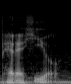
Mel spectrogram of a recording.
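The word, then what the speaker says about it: perejil: Spanish word for parsley Dominicans pronounced it pet a heel with a trilled Spanish are the primary Haitian language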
